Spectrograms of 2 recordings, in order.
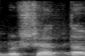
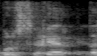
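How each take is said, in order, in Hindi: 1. बीच का व्यंजन 'sh' की तरह बोला जाता है। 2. बीच के व्यंजन 'sk' की तरह बोले जाते हैं। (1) "उसका प्रोनाउंसिएशन ब्रुशेत्ता है ही नहीं" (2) "ब्रुस्केत्ता होता है उसका प्रोनाउंसिएशन"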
